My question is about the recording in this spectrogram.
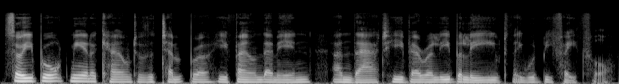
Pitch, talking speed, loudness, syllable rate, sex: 115 Hz, 215 wpm, -19 LUFS, 5.0 syllables/s, male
